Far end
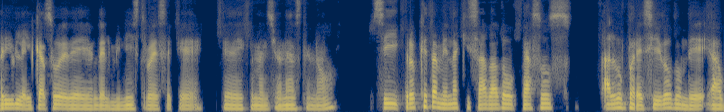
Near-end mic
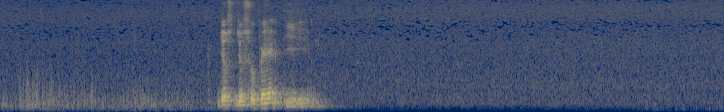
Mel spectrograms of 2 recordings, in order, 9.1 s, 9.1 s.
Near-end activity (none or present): present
